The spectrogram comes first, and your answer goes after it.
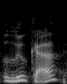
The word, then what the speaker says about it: Lykke: note is yes so this is Luka it's spelt ly kke but it's not like e not like E like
